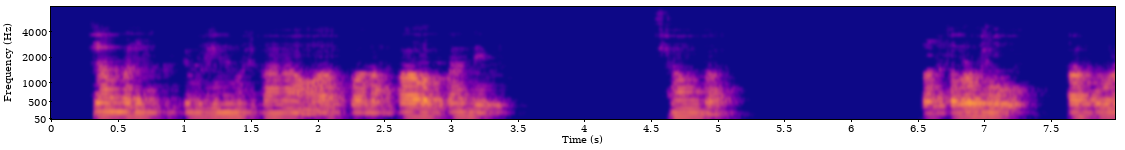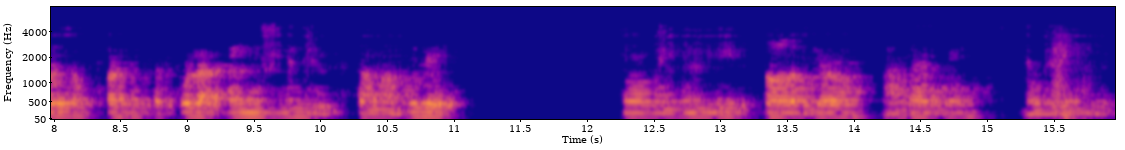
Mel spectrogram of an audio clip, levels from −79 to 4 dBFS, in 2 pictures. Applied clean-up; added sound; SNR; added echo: neural mask model DeepFilterNet 3.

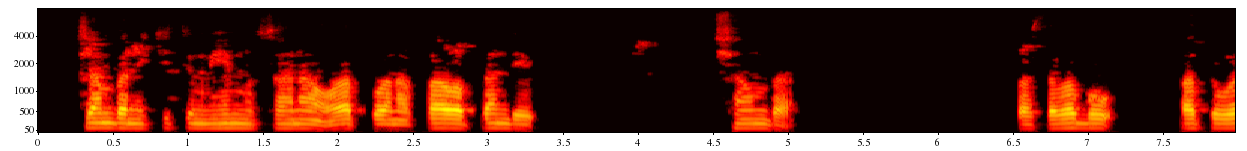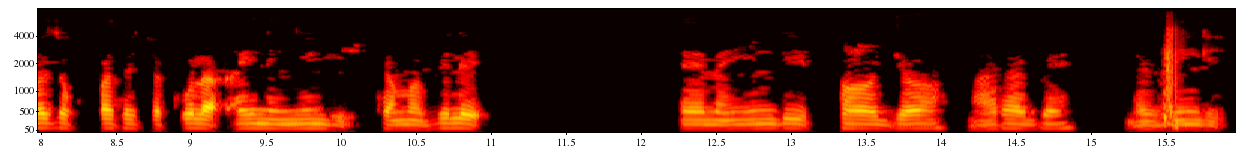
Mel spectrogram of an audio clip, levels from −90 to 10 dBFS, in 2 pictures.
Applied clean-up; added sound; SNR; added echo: none; none; none; none.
